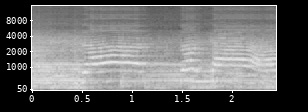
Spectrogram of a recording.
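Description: A small child singing into a microphone over rock music with guitar. There are two sung phrases, the first about half a second in and the second near the end.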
